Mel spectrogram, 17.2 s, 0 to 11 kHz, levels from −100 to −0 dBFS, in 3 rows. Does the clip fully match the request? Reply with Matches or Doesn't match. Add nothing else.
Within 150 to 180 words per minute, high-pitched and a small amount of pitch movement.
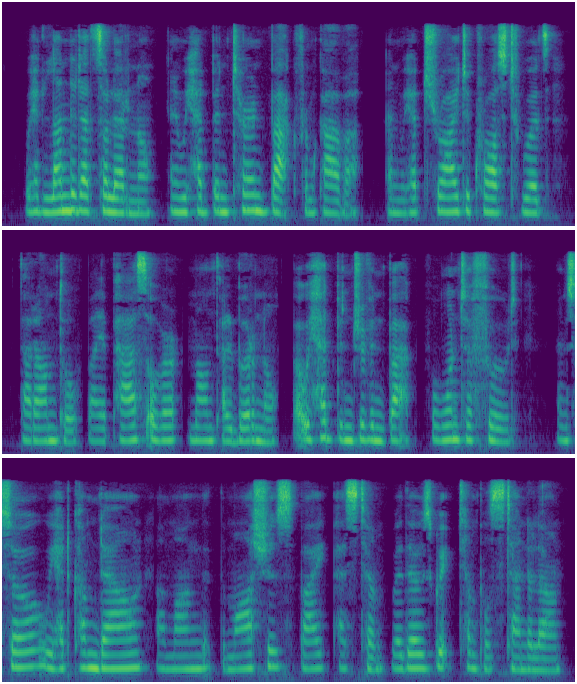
Doesn't match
